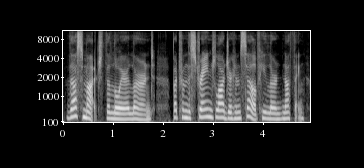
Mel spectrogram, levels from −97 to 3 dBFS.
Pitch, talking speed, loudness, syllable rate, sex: 225 Hz, 170 wpm, -16 LUFS, 4.8 syllables/s, female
